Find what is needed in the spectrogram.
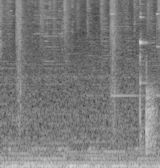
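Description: A small kitchen dish clinks once near the end, while lemon juice goes into the dressing in the blender, over steady background music.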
